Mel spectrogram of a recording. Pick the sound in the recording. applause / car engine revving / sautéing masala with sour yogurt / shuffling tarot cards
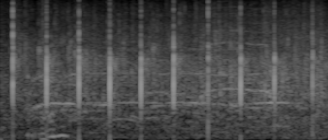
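applause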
